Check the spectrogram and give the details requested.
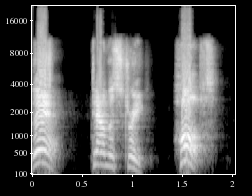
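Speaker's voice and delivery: very high, very loud shout. Narrating to the players, voice a pair of guards shouting after them. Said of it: "A pair of guards shout".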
